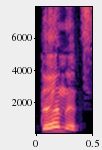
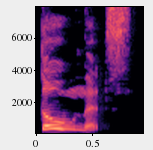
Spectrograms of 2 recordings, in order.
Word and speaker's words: donuts: você esteja falando inglês, se você falar donuts, não vão te entender. Já teve 1000 situações de pessoas que foram comprar donuts e falaram donuts, achando que estavam arrasando na pronúncia e não conseguiram o que elas queriam. É donuts, ok? Now, how do you spell schedule?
